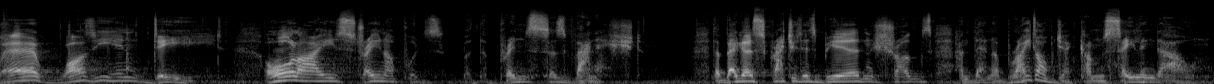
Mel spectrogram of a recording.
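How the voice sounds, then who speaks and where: A man puts on a raspy character voice at a medium pitch, with very wide pitch swings. His loudness swings a lot, and the pace is fairly slow. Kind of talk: fairy tale storytelling. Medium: puppet.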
